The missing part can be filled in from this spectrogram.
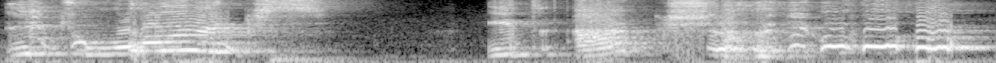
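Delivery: high, slow voice cracking with laughter. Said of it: "Just a little voice crack".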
